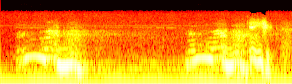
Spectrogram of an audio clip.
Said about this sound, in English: By George, Marlin! Marlin, it's the same lion we've had last week. He's an addict. He's addicted to tranquilizers.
